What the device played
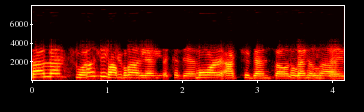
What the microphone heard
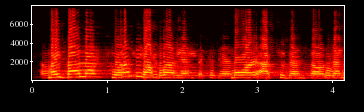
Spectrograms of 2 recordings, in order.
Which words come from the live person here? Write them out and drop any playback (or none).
none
